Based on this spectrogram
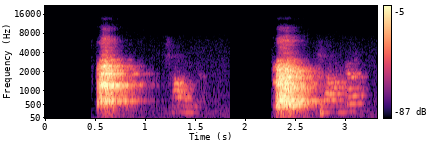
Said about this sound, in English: Dog. Roof.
